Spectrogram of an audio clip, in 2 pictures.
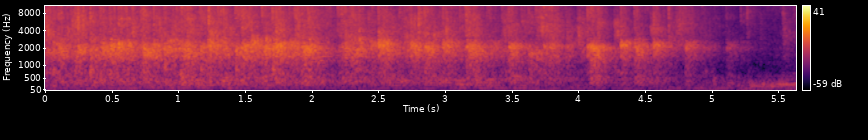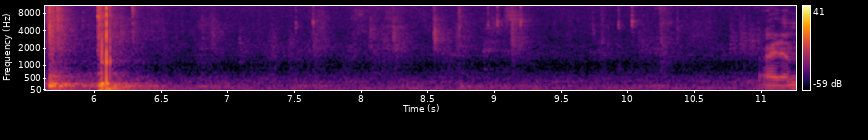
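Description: Lecture-hall audience applauding to welcome a speaker at Harvard's Graduate School of Design, dense clapping that fades over several seconds, with a couple of loud knocks and quiet room sound after.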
